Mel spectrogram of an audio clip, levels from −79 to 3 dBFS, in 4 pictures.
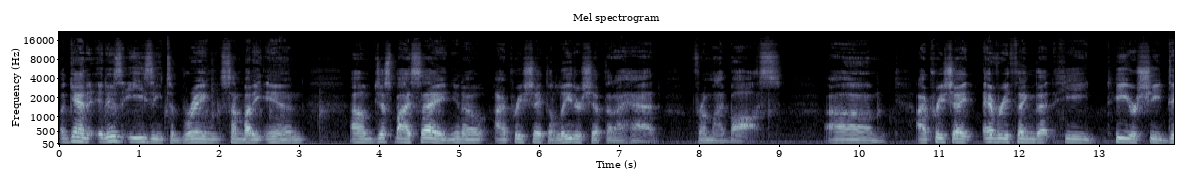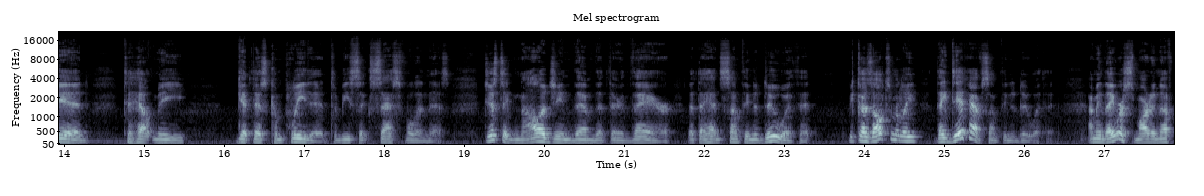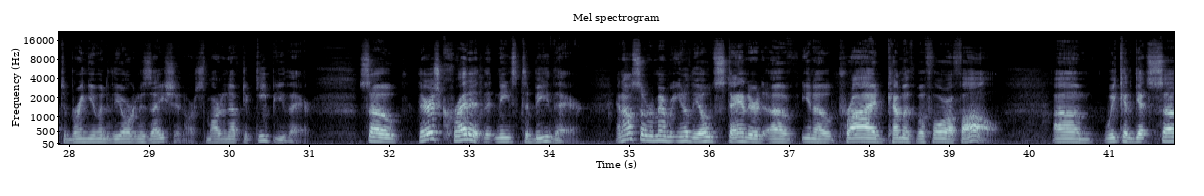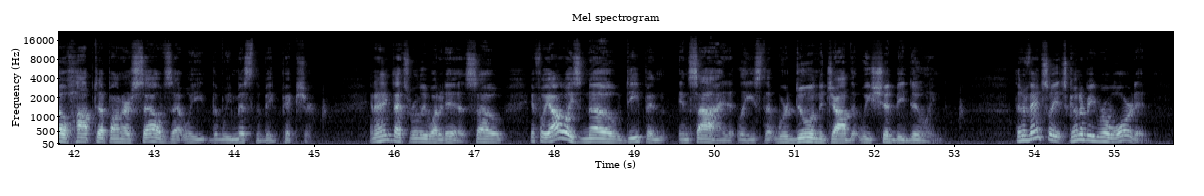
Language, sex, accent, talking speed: English, male, American, 175 wpm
